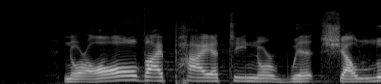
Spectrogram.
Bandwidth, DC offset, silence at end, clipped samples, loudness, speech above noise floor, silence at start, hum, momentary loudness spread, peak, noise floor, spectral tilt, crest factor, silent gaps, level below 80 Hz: 14.5 kHz; under 0.1%; 0 s; under 0.1%; -27 LUFS; 46 dB; 0.65 s; none; 8 LU; -10 dBFS; -72 dBFS; -6 dB/octave; 16 dB; none; -64 dBFS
